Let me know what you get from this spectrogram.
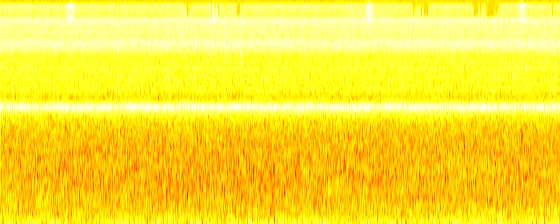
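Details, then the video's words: Crickets calling in the evening in a garden where yellow daisies grow: a steady, unbroken high-pitched trill with a fainter, even higher tone above it, heard quietly over low outdoor background noise. "Sounds of crickets in the garden in the evening"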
